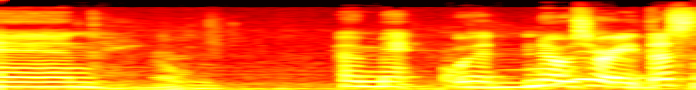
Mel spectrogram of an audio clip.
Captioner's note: quietly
